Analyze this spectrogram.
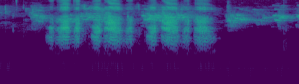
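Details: A talking pet rose-ringed parakeet chatters in a run of four or five rapid, raspy, speech-like syllables, then gives a thinner, squeaky trailing note.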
